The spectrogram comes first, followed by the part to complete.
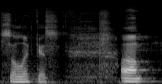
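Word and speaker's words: Tsalickis: Easy to find, but the T is silent, from what I understand. Salicus.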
